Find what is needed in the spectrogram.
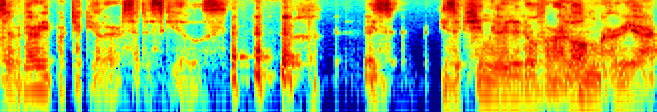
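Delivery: breathy, barely whispered, glamorous movie-star voice. Speaker slips into an impression and the others urge them to keep it: Liam Neeson impression. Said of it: "Please keep Liam Neeson".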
